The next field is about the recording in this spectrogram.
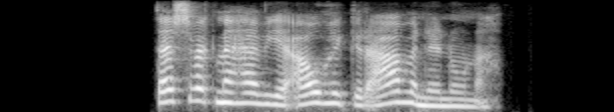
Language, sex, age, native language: Icelandic, female, 30-39, Icelandic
